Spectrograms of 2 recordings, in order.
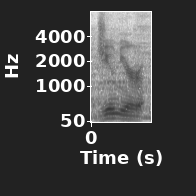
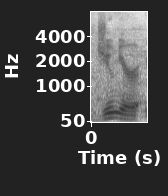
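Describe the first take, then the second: No difference in how they are said.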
